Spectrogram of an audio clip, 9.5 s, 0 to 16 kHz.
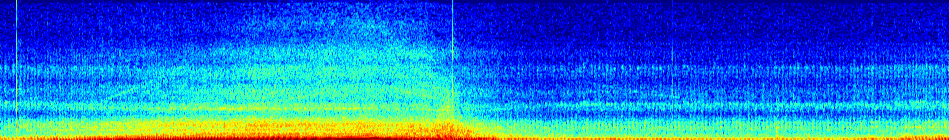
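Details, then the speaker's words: VW Golf Mk1 test drive after a brake service: caliper bracket cleaned, copper grease on the pad backs, slide pins greased. The engine pulls up through the revs, then the car rolls quietly with no brake squeal. An intermittent clunk returned a week later. "So the brake squeak is gone, but the clank came back after a week."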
